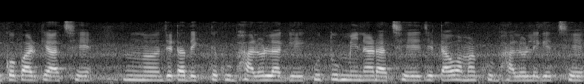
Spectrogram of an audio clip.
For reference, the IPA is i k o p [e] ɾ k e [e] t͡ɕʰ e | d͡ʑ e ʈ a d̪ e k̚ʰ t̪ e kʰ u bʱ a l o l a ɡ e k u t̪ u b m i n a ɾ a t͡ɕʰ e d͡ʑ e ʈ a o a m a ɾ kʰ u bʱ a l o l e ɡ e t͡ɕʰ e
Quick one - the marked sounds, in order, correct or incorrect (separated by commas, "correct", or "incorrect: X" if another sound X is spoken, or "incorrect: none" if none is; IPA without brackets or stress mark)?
incorrect: a, incorrect: a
